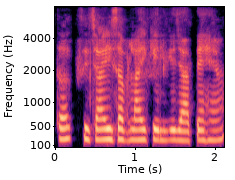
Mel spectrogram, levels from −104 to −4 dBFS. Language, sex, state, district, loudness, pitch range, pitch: Hindi, female, Uttar Pradesh, Etah, -18 LUFS, 210-220 Hz, 215 Hz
